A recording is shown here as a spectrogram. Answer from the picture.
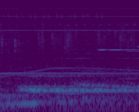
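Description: Quiet, low sustained synthesizer drones of a film score, with a higher tone sliding slowly upward in pitch.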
